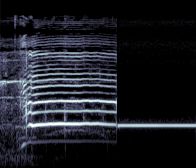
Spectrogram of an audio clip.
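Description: Television test-pattern sound effect: a loud, buzzy tone with many overtones starts about a third of a second in and gives way, about halfway through, to a steady pure high-pitched beep like the one that goes with colour bars.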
